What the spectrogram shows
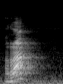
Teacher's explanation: And this mahanagat is short. So low class initial consonant, dead syllable, short vowel, and it gives a high tone. So ra, you've got to go high.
